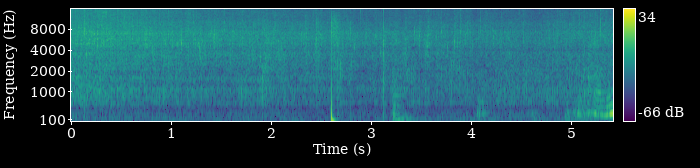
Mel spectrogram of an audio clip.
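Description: Onion dropped into hot oil with roasted peanuts for kanda poha, a sharp sizzle burst followed by steady frying hiss and occasional stirring clinks, fairly close.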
